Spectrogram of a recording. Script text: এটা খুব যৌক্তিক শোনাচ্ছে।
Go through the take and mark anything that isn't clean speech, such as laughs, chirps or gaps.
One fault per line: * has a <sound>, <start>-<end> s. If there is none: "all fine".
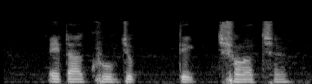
all fine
